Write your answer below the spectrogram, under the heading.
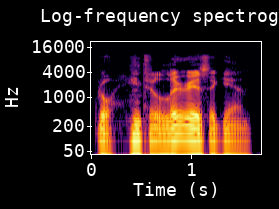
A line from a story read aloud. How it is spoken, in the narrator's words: laughed Virginia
